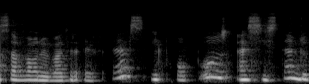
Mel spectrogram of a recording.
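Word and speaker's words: Btrfs: Le PTR-FS, ce système de fichiers qu'on prononce souvent BattleFS, il utilise le concept de extent aussi, tout comme le EXT4.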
